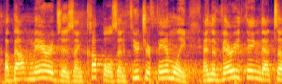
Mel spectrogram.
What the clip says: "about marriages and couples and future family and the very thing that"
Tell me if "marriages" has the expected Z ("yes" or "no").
yes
